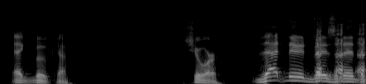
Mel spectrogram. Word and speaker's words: Egbuka: Egbuka.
